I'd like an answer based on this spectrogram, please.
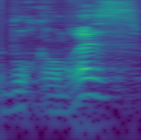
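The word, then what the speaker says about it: Bourg-en-Bresse: demain les commerçants de bourc de bourc en Bresse puisquil faut le prononcer correctement bien organiseent une flash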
